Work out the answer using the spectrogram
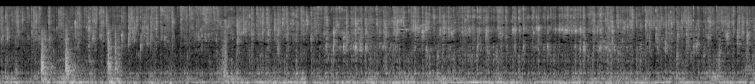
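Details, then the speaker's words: Single-tub automatic washing machine, tested for a drain fault: steady rushing and splashing of water filling the tub, with a faint low hum underneath. Normal fill. "Nah, ini buat ngetes nanti ya, air sudah ngalir ya. Nah, ini air lagi ngisi."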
